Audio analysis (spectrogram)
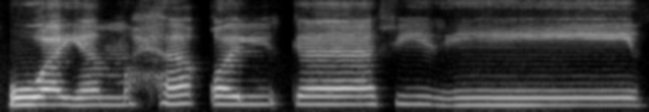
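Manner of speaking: slow melodic tajweed chant; measured Quranic recitation. Shown as a demonstration. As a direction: recite slowly, stretching the long vowels. Recites verse phrase.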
